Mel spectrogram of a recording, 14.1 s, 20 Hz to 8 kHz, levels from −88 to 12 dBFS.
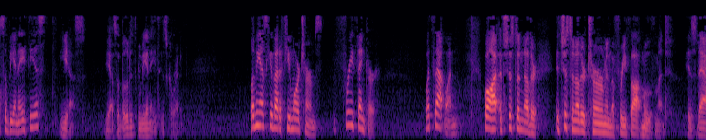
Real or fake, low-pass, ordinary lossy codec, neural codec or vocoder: fake; 7.2 kHz; MP3, 24 kbps; codec, 16 kHz, about 1 kbps, DyCAST, with the encoder's durations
